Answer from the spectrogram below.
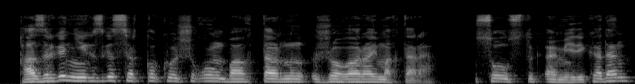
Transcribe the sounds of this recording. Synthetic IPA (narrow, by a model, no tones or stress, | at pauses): qʰɑzɪɾɡʲɪne̞ɡʲɪzɡʲɪsəɾt̪̚qəkʲʰɵʃɪqʰo̞ɴbɑʁət̪ːɑɾənəɴʒo̞ʁɑɾəɑjmɑqt̪ɑ̰ɾə̰ | so̞lˠt̪ʏ̥st̪ɪkame̞ɾijkɑd̪ɑn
